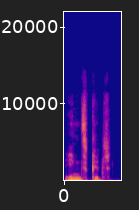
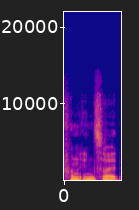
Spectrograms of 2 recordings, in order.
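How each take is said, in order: First: The name is pronounced like 'inskit'. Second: The name is pronounced like 'insight'. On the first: The speaker calls it wrong. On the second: The speaker calls it right.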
